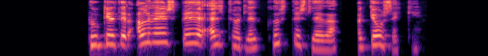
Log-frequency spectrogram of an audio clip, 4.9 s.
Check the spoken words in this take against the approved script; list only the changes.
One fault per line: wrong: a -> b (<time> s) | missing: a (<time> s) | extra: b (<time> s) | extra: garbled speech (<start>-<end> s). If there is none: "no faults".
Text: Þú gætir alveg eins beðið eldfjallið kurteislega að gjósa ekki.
no faults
